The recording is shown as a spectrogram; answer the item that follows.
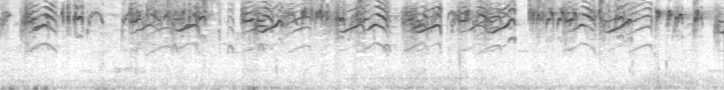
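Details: Sogon lure call used for trapping birds: loud, dense, noisy chatter of high, looping whistled notes in bursts of about a second, broken by brief gaps.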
